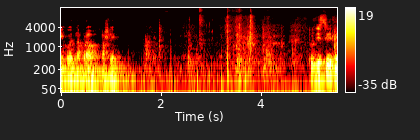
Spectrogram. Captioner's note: sounds of footsteps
